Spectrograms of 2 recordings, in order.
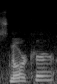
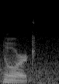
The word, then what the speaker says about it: Snork: It's not Snorer. I believe it's just Snork. Yeah, I've been say I think I've been saying it wrong this whole time.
